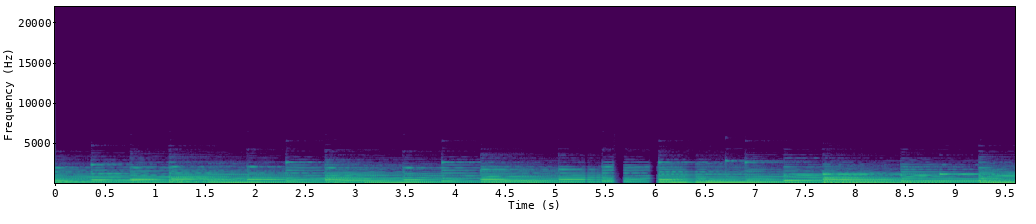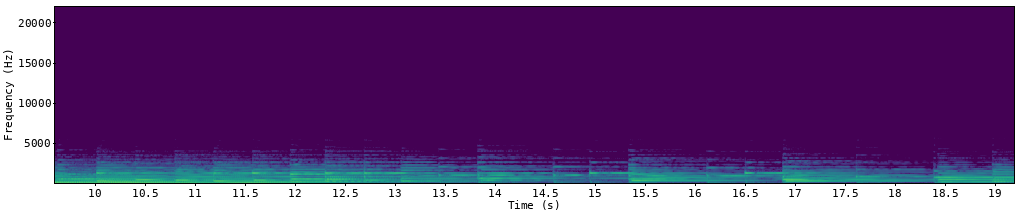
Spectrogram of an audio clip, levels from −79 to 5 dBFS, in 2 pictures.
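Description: The audio stutters with repeated stalls from 5.29 to 6.42 s. Packets arrived late, so the jitter buffer emptied six times. The receiver stretched the last sound to bridge each gap, the longest 102 ms. About 305 ms was filled this way, but nothing is lost. A jitter buffer speed-up follows, from 13.91 to 14.84 s at 105% and from 16.47 to 17.14 s at 108%. Too much audio had built up, so the receiver cut tiny pitch-period pieces, roughly 50 and 70 ms in total. The pitch holds, but the sound feels hurried.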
